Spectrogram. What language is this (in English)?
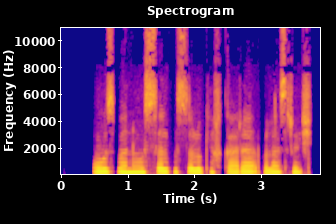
Pashto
